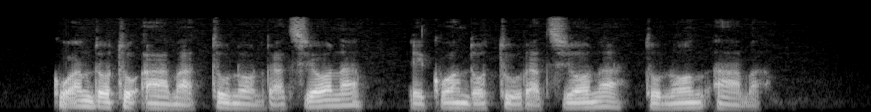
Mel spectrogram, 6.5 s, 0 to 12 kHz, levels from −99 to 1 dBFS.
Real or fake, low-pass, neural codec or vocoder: real; 7.2 kHz; none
